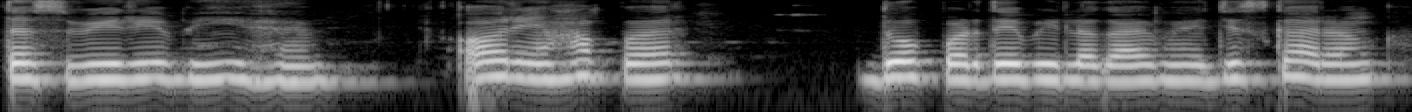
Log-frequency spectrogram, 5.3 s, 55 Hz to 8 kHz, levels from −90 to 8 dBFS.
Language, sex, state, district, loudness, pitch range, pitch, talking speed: Hindi, female, Jharkhand, Palamu, -15 LUFS, 225-245 Hz, 235 Hz, 160 wpm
